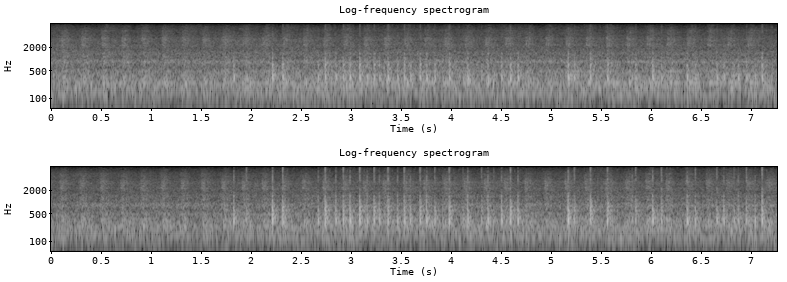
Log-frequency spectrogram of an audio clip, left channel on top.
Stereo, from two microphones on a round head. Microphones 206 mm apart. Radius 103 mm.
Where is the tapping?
75° right (ahead or behind), 1.7 m.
